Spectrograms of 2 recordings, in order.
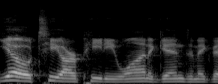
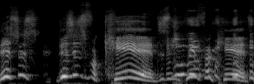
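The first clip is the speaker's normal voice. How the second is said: higher, imitated woman's voice; 13 semitones higher, 3 dB louder than usual. Joking that a movie is too much for kids: imitating a woman's voice. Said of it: "I'm just trying to imitate her voice".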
